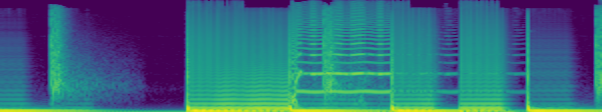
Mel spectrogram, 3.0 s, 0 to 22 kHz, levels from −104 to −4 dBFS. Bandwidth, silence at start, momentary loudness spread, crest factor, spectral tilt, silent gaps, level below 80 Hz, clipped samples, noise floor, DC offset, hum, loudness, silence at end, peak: 16 kHz; 0 s; 6 LU; 16 dB; -5.5 dB/octave; none; -16 dBFS; under 0.1%; -41 dBFS; 1%; none; -19 LUFS; 0 s; 0 dBFS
